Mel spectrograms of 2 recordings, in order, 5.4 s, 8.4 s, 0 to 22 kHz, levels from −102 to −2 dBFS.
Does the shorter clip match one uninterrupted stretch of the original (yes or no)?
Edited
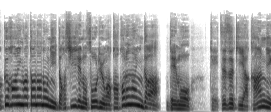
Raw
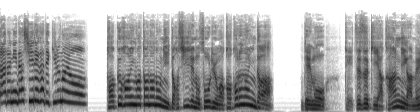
no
